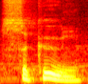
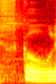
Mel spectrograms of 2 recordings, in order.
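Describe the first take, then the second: First: The word is said with a Thai-style pronunciation. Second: The word is said in standard English pronunciation. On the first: The speaker calls it wrong. "it's sakoon" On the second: The speaker calls it right. "Ask them to say school"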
